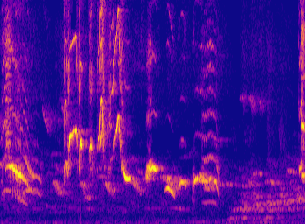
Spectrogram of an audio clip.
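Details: Oriental magpie-robin at a singing contest, kept caged, delivering loud rapid whistled phrases, buzzy chatters and downslurred notes in quick succession, followed by a softer lower murmur near the end.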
